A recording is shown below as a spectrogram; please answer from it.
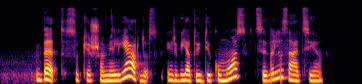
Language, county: Lithuanian, Kaunas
